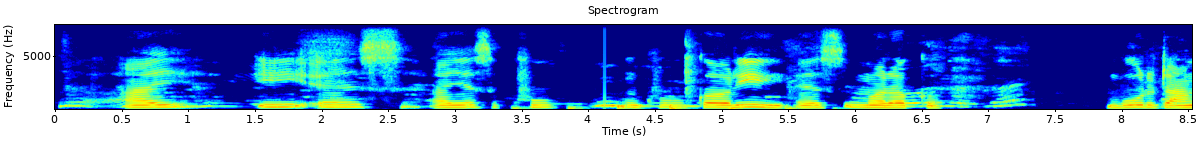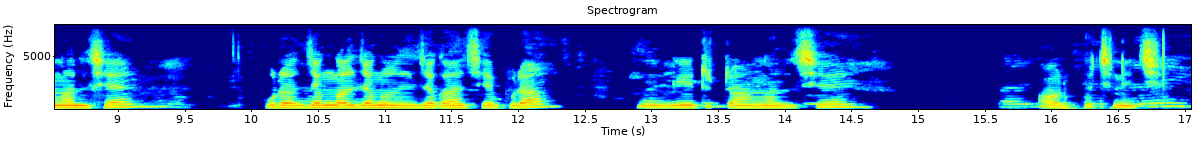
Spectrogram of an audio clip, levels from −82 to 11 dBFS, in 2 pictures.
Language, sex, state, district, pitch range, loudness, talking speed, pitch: Maithili, female, Bihar, Supaul, 200-265 Hz, -19 LUFS, 70 wpm, 210 Hz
